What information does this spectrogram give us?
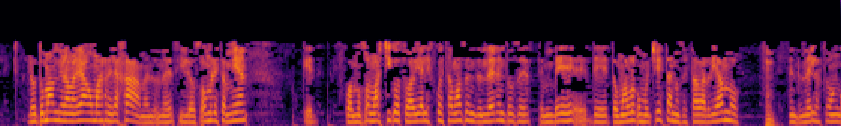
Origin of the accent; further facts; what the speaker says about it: Jujuy, Argentina; Y soy de Jujuy.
